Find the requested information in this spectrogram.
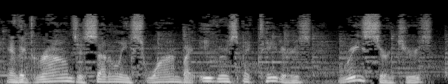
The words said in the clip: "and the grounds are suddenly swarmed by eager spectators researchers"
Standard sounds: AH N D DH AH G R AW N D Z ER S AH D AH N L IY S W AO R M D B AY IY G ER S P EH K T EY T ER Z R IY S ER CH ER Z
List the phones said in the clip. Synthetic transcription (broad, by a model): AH N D DH AH G R AW N D Z ER S AH D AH N L IY S W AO R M B AY IY G ER S P EH K T EY T ER Z R IY S ER CH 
